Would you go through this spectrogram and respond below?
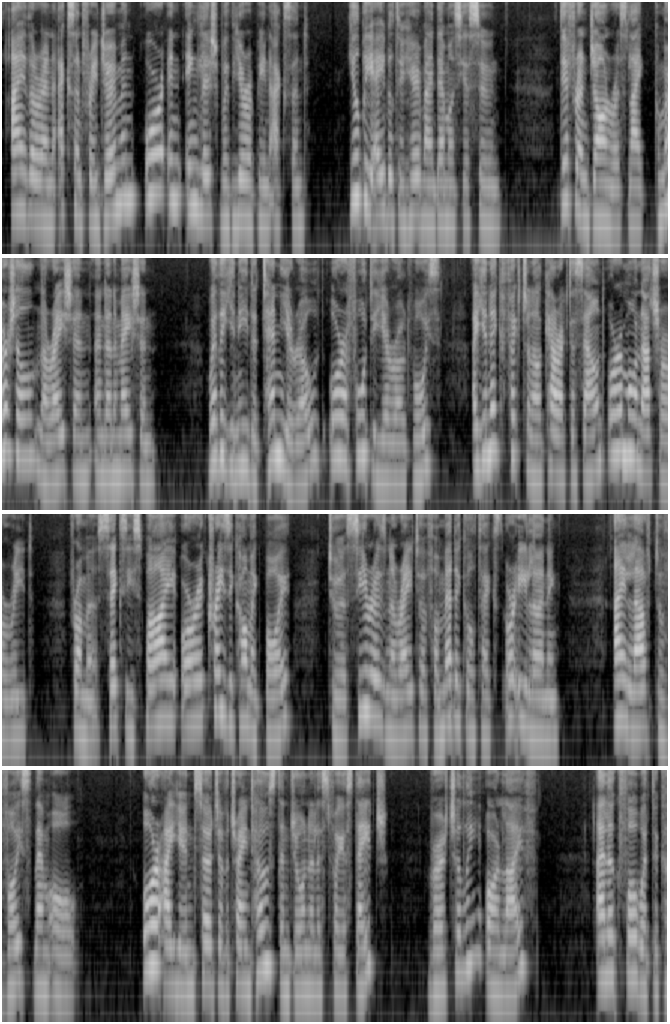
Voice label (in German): Website Englisch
